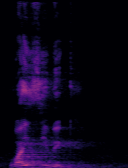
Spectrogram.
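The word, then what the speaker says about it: WYSIWYG: technical knowledge okay next yz-week it is written w-i-s-i-w-y-z and it is pronunciated like y z week and what is this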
